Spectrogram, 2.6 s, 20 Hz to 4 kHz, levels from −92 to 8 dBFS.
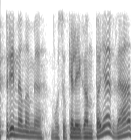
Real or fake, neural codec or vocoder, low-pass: fake; codec, 16 kHz, 6 kbps, DAC; 3.6 kHz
